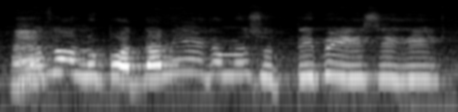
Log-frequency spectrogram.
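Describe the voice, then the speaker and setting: Young woman as defiant granddaughter, very high voice, rapid, talking back, faint music. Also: slight background noise. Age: young adult. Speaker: college-going granddaughter. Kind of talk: web-series family drama acting.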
